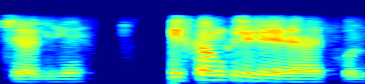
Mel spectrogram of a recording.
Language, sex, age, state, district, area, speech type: Hindi, male, 45-60, Bihar, Begusarai, urban, conversation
